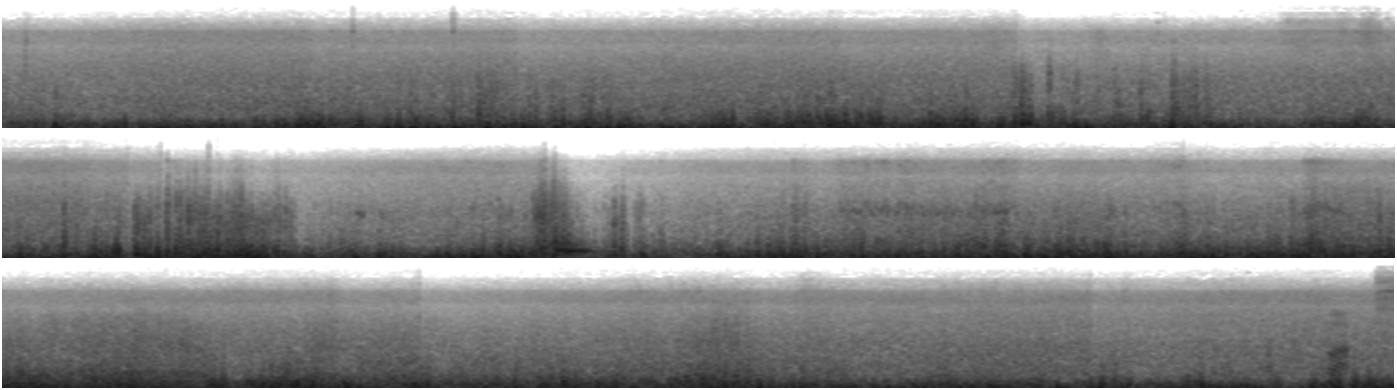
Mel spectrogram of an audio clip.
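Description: Strong wind buffeting the microphone in gusts, over the rush of shallow river current, easing briefly about halfway through.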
